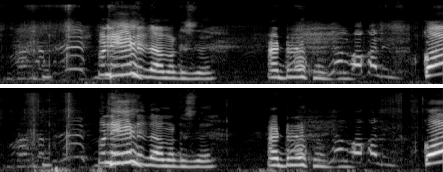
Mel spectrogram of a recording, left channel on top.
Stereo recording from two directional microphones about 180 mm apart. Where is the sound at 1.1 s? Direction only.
15° right (ahead or behind).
